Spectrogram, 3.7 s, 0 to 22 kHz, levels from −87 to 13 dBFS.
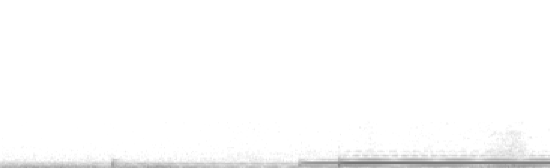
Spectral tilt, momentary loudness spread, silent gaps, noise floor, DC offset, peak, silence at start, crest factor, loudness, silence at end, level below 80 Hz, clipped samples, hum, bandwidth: -6 dB/octave; 23 LU; none; -63 dBFS; under 0.1%; -28 dBFS; 0 s; 10 dB; -36 LUFS; 0 s; -70 dBFS; under 0.1%; none; 6 kHz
